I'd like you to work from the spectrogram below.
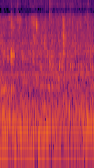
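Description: Wort draining from a lifted grain mash bag into the kettle while brewing a rye double IPA, a steady soft trickle and splash with a few brighter drips, close and continuous for under two seconds.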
